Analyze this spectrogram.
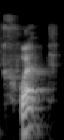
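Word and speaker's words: quaich: Um, there was one six, which is qui. Um, that is the pronunciation. I thought it was qu. It's Q U A I C H. It's from Scottish English.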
